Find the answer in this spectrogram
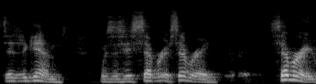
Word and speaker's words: Severaid: And am I pronouncing your name right? It's Severade, but that's Okay, often, there it is. it's okay. I'm used to Severide.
